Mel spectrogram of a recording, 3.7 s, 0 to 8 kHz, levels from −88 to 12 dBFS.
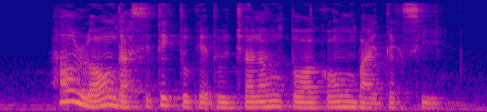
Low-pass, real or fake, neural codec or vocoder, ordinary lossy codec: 7.2 kHz; real; none; none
